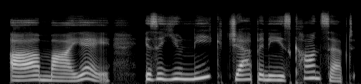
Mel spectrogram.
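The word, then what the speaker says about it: amae: Amaye, pronounced amaye, is a unique Japanese concept that describes the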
